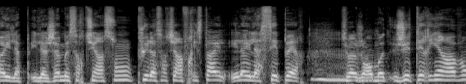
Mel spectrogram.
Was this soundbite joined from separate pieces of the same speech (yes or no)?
no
